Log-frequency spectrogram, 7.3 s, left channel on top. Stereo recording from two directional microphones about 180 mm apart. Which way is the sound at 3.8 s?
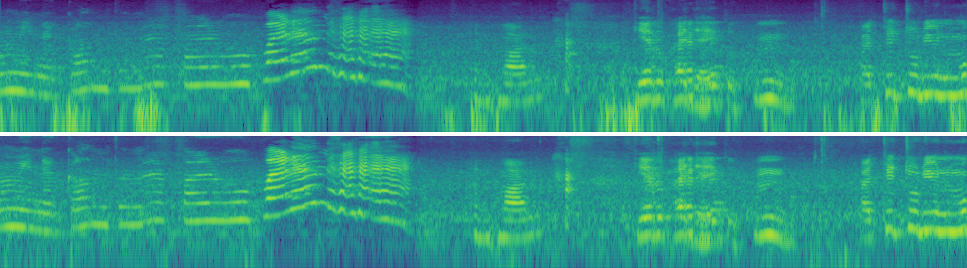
10° right (ahead or behind).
